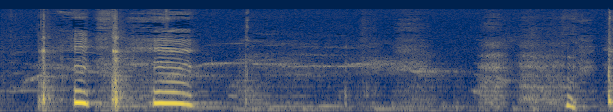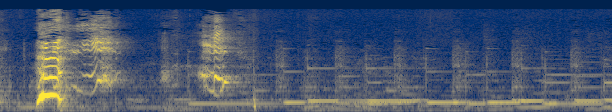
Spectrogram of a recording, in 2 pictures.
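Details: Adult's hiccups: a few short, sharp hiccup sounds mixed with a young child's giggles and soft music.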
